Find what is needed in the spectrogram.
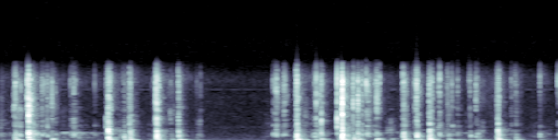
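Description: Typing on a computer keyboard: a run of separate keystrokes, a short pause a little before the middle, then a quicker run. It is the sound of backspacing over a typo and typing the sentence on.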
